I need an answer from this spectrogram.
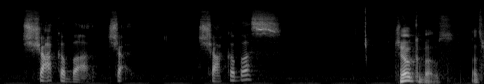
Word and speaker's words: chocobo: about chuck chucka bus chocobos that's right okay yeah yeah okay it's all right no one no one pronounces it correctly on the first time some Irish people even say choco bows so you know Jacques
